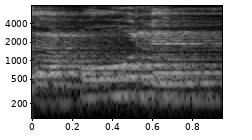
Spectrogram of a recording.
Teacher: ولا تقو، تقو قاف پیش اور واو ساکن ہے تو یہاں پہ ہم نے واو مدہ کرنی ہے 2 کاؤنٹس کے ساتھ۔ تقولن نون مشدد کا غنہ ہے، فصل اول غنہ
